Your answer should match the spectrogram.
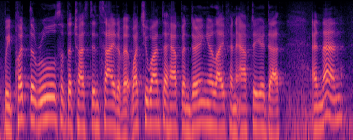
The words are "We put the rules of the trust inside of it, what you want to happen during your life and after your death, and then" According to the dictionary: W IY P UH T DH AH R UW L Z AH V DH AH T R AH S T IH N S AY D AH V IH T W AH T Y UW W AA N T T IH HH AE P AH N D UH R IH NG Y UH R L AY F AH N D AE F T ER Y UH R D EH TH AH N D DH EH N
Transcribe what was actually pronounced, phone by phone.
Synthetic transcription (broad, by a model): W IY P UH T DH AH R UW L Z AH V DH AH T R AH S T IH N S AY D AH V IH T W AH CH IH W AA N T T IH HH AE P AH N D UH R IH NG Y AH R L AY F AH N AE F T ER Y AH R D EH TH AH N DH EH N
